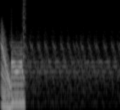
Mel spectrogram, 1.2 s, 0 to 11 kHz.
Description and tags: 17talien perc
Alien-ish perc sound. Added 2 LFO: pitch and filter modulation. On the background, an alien laser can be heard.
drum, laser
